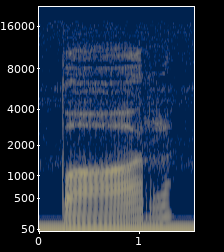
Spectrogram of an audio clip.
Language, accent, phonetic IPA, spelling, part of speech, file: Persian, Iran, [bɒːɹ], بار, verb / noun, Fa-بار.ogg
- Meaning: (verb) present stem form of باریدن (bâridan, “to rain”); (noun) 1. burden, load, charge 2. pack, bale 3. baggage, luggage 4. responsibility, duty 5. sorrow, grief 6. sin, fault 7. fetus 8. fruit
